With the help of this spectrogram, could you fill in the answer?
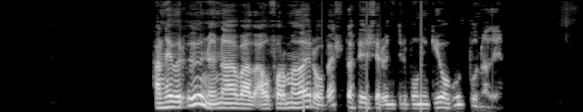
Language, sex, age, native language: Icelandic, male, 50-59, Icelandic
